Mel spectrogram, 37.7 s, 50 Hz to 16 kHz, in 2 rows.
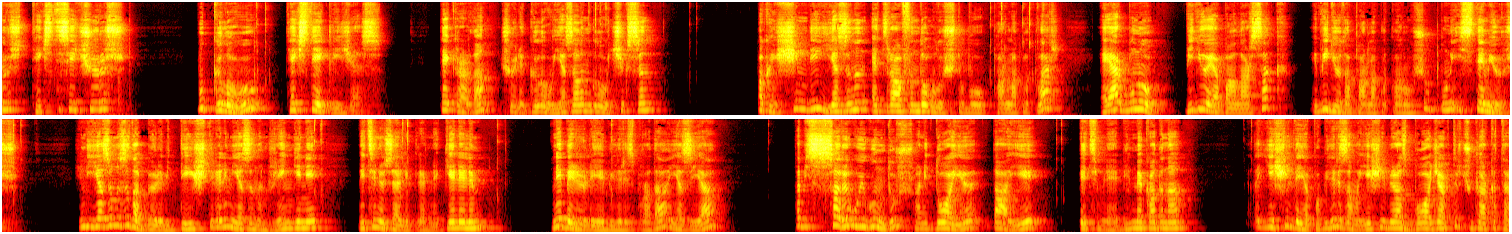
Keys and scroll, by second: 1.3 shift+space, 5.9 BackSpace, 6.4 w, 11.1 <.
